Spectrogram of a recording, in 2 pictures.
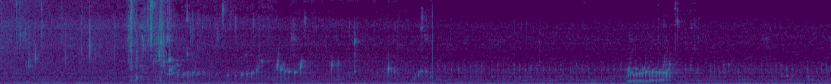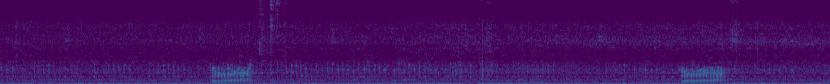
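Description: Air bubbles burping out of an embalmed chicken leg submerged in formalin: three faint, short gurgles, each rising in pitch, about three seconds apart.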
